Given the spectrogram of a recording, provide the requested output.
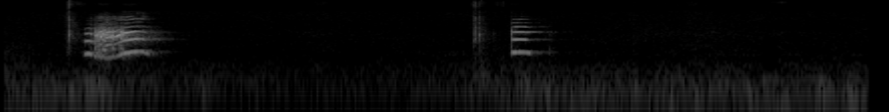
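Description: A British Shorthair cat gives two short, clear meows a few seconds apart.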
